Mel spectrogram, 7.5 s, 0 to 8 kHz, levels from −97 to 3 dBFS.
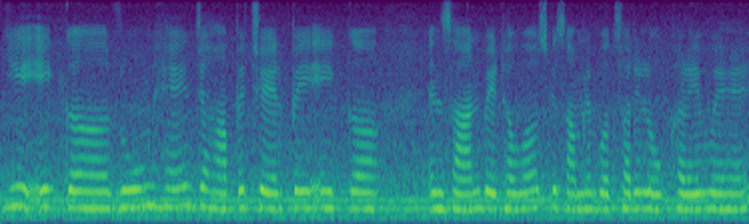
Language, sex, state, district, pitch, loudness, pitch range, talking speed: Hindi, female, Bihar, East Champaran, 215 Hz, -24 LUFS, 205-230 Hz, 185 wpm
